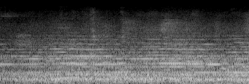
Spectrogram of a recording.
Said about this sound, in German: Die Glocken im hohen Spitzturm vor der Kirche luden am Samstagvormittag zu einem besonderen Gottesdienst in die Orschowa römisch-katholische Kirche ein.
